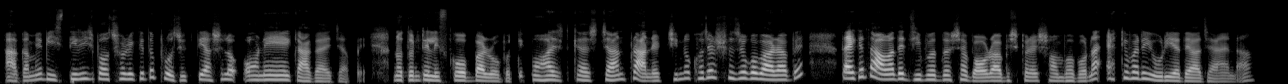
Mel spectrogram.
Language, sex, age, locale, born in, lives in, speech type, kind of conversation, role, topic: Bengali, female, 25-29, bn-BD, Bangladesh, Bangladesh, read, expert-assistant, expert, বৃহৎ টেলিস্কোপে দেখা মহাবিশ্বের ছবি আর মহাকাশযানের পাঠানো তথ্য—কোন উপায়ে মহাবিশ্বের রহস্য জানার সুযোগ বেশি?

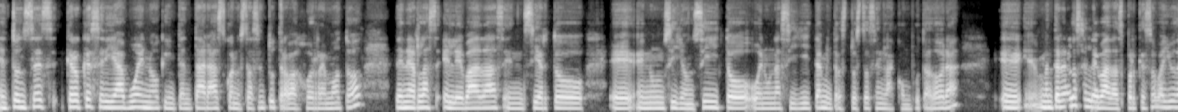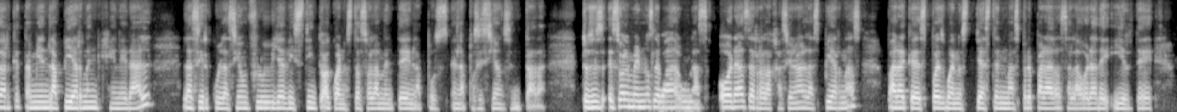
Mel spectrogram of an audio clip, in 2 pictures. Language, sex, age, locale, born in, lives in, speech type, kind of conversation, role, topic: Spanish, female, 30-34, es-MX, Mexico, Mexico, conversation, advice, advisor, ¿Cómo puedo empezar a recuperarme si me siento agotado después de un largo periodo de trabajo?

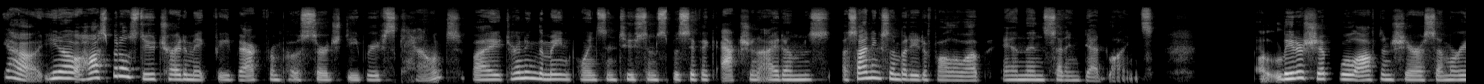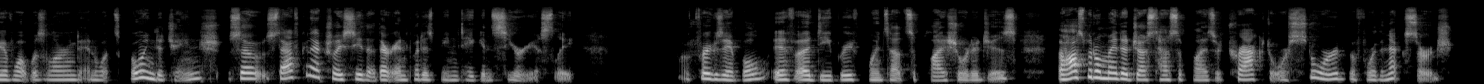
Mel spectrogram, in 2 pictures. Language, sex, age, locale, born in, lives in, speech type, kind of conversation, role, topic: English, other, 20-24, en-US, United States, United States, read, expert-assistant, expert, How can a healthcare administrator organize resources to handle unexpected patient surges?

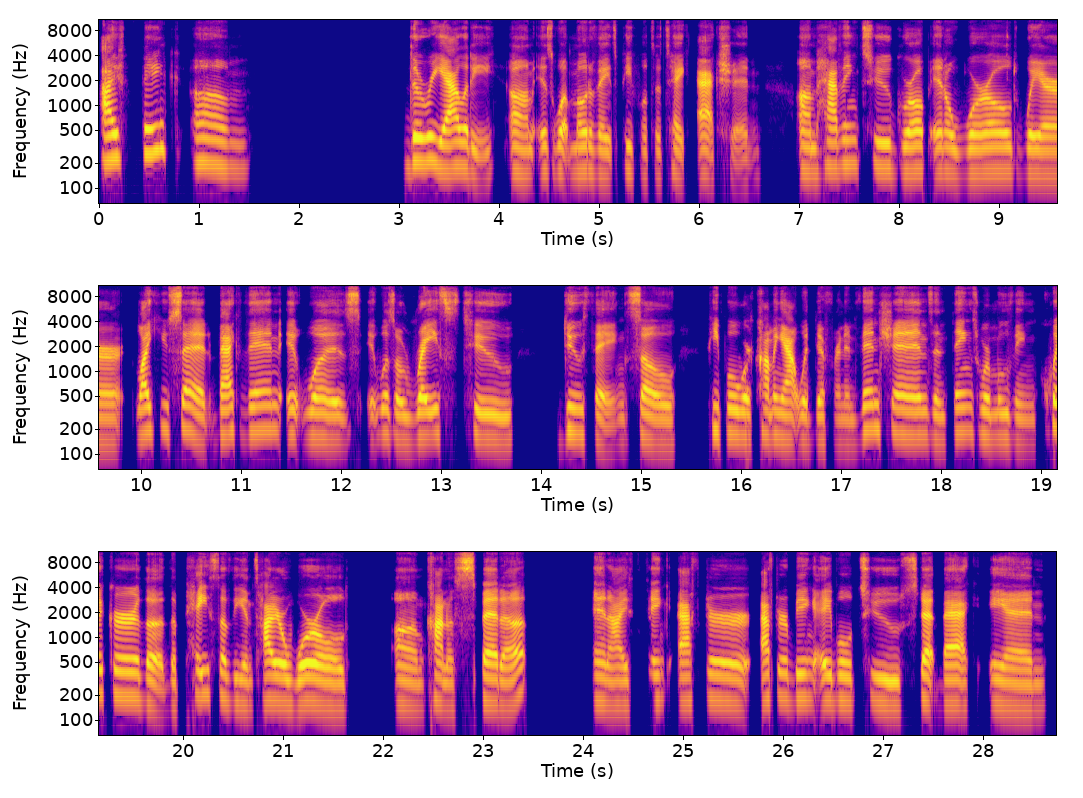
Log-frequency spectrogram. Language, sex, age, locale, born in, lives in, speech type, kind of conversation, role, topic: English, female, 30-34, en-US, United States, United States, conversation, podcast, guest, What inspires people to care about the environment and take action?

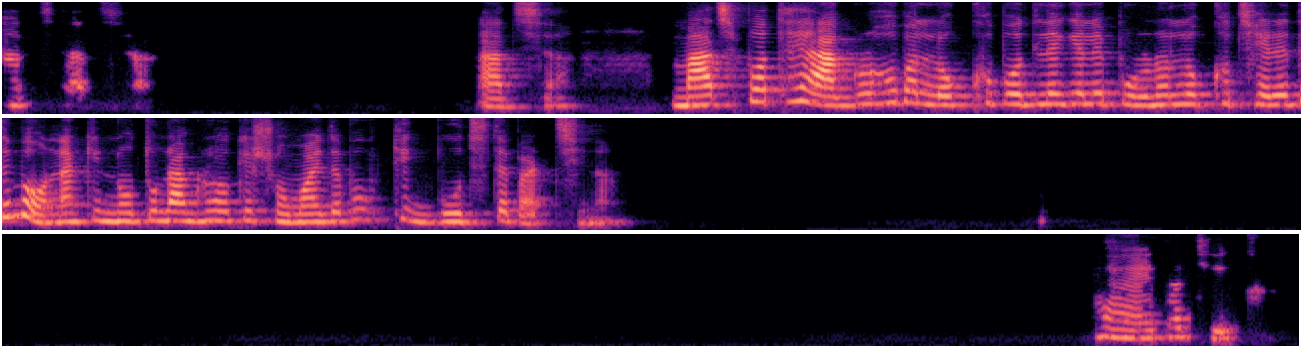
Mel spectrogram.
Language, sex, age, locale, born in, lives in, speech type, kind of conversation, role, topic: Bengali, female, 30-34, bn-BD, Bangladesh, Bangladesh, read, expert-assistant, asker, নিজের জীবনের লক্ষ্য ঠিক করার সময় আমরা কীভাবে আরও সৃষ্টিশীল চিন্তা করতে পারি?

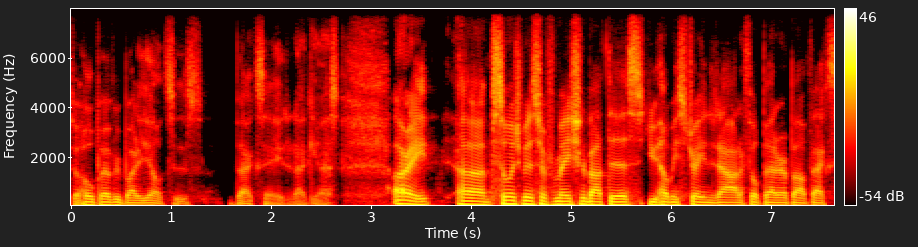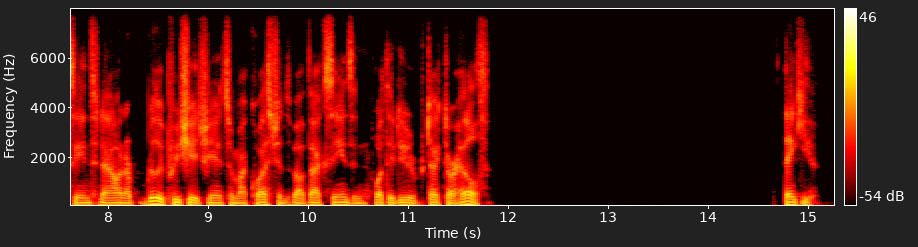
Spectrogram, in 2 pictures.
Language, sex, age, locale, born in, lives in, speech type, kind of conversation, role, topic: English, male, 50-54, en-US, United States, United States, read, expert-assistant, asker, How do vaccines work to protect our health?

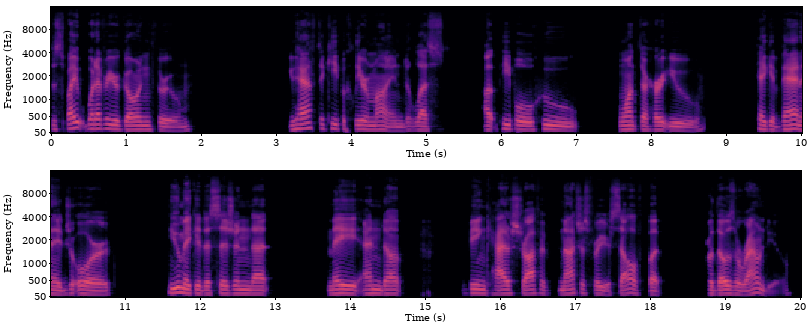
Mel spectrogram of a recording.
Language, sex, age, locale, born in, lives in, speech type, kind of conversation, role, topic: English, male, 20-24, en-US, United States, United States, conversation, podcast, guest, How does art help us understand different perspectives and experiences?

